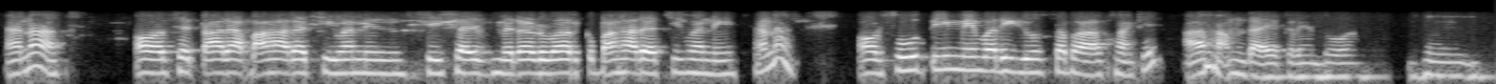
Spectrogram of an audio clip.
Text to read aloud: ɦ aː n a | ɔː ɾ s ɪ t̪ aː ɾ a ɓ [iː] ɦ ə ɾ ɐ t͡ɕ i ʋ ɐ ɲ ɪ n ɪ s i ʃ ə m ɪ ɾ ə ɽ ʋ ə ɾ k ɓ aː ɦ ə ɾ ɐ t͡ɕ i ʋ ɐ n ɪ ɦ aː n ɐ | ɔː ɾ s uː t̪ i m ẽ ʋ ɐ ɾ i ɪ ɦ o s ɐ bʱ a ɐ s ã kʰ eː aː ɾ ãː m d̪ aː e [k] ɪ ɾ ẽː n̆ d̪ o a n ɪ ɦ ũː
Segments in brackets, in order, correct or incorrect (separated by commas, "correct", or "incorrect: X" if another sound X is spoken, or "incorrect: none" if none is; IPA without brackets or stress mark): incorrect: aː, correct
